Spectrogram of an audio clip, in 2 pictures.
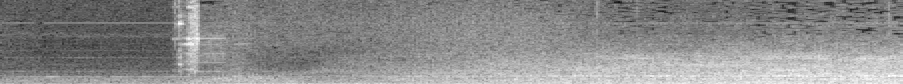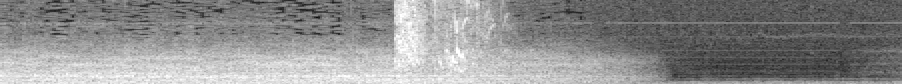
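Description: A spaceship engine roars steadily.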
